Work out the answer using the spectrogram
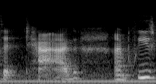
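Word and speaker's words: Tadhg: have figured in and I believe this name is pronounced tag it's an Irish name it's about ta D G H I think you pronounce it tag and please correct me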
